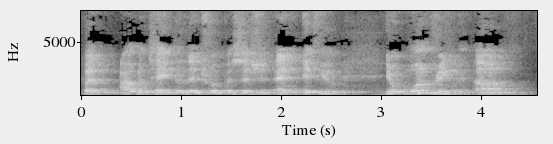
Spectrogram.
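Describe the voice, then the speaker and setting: A man's voice: on the high side, moderate pace, darkish tone. A middle-aged man with a Spanish accent, preaching a conversational sermon from a pulpit, often restarting his sentences. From Spanish-speaking country. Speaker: pastor. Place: small church hall with low ceiling. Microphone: pulpit mic, far camera. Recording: echoey hall from a distance.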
